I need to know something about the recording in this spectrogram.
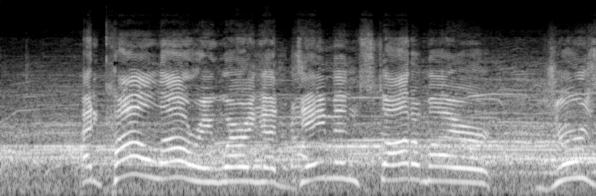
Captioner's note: cheers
